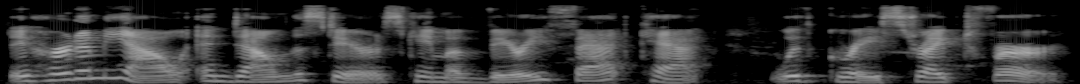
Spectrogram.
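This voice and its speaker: Bright-voiced woman reading a children's story. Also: mid-range voice, expressive, measured pace, gravelly. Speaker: elementary school staff member reading aloud to pupils. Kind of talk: children's story read-aloud.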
